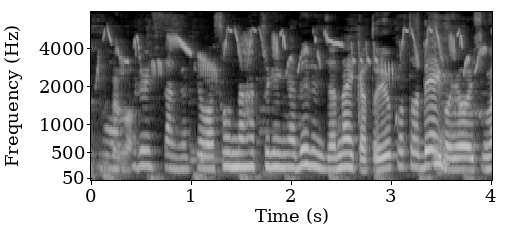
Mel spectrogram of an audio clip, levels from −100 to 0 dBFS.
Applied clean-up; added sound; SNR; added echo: classical method log-MMSE.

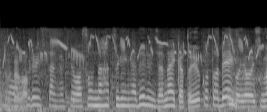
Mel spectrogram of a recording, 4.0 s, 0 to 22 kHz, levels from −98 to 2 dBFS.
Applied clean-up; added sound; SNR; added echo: none; Bird vocalization, bird call, bird song; 11 dB; none.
